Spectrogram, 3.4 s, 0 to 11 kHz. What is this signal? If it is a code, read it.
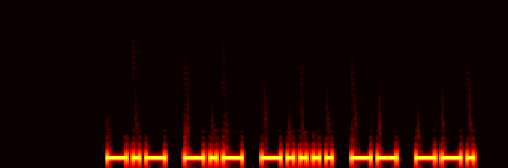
Morse code, heard as a keyed tone, about 27 wpm, 700 Hz. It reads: KK6MG
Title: USA Call Signs - 5 Characters - 28wpm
